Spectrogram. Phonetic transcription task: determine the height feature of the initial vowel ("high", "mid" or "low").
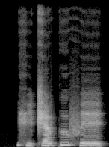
high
